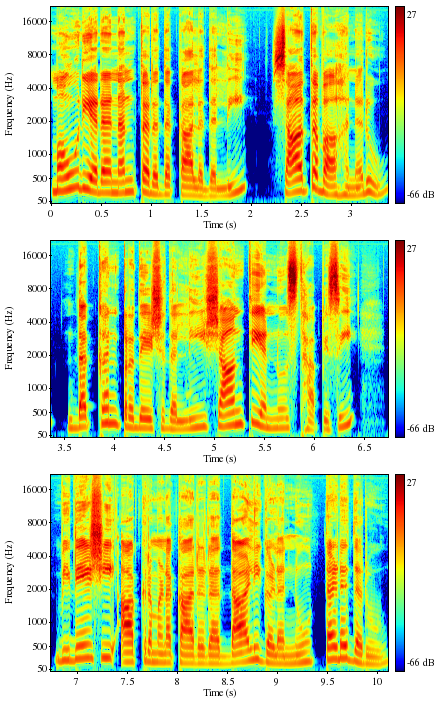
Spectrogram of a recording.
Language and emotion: Kannada, neutral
